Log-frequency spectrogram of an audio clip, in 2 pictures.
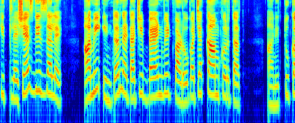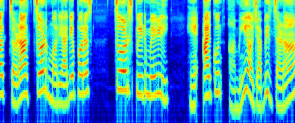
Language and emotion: Goan Konkani, surprised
